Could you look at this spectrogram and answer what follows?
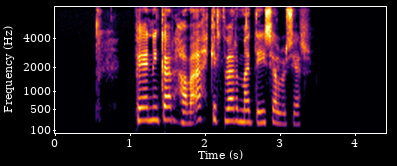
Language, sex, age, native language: Icelandic, female, 20-29, Icelandic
